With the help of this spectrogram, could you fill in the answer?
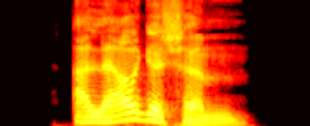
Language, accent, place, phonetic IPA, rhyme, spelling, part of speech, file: German, Germany, Berlin, [ˌaˈlɛʁɡɪʃm̩], -ɛʁɡɪʃm̩, allergischem, adjective, De-allergischem.ogg
- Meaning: strong dative masculine/neuter singular of allergisch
